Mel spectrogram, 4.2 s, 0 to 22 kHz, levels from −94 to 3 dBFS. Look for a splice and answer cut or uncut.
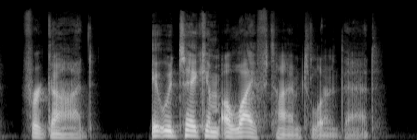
cut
